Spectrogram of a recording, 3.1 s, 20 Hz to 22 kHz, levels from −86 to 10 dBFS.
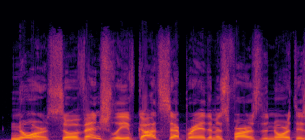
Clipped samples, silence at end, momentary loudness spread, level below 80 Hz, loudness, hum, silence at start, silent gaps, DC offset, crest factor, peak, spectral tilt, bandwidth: under 0.1%; 0 s; 3 LU; -58 dBFS; -17 LUFS; none; 0.1 s; none; under 0.1%; 14 dB; -4 dBFS; -4 dB/octave; 17.5 kHz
